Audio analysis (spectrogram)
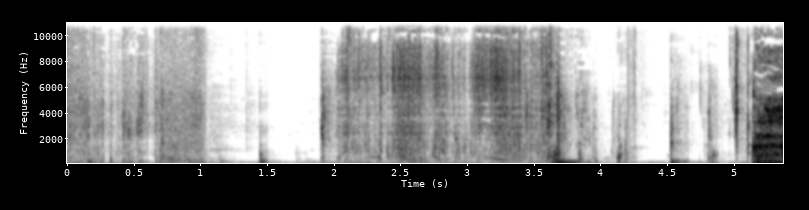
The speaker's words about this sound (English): So, I'm just going to have a drink of water here, and then I'm going to have a chew some coca leaves.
